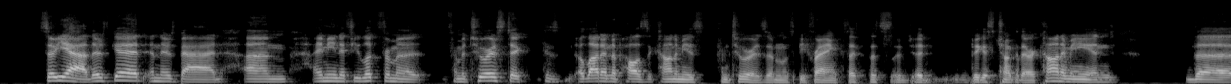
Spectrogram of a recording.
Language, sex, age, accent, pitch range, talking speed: English, male, 20-39, American, 105-135 Hz, 195 wpm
